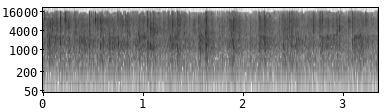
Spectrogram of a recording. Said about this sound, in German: Da kommen wir noch dazu. Das ist erstmal Ihr Applaus.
